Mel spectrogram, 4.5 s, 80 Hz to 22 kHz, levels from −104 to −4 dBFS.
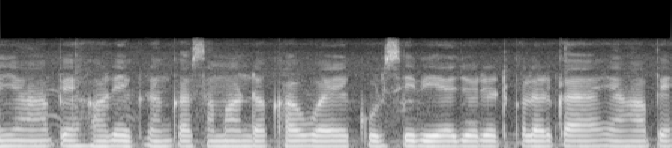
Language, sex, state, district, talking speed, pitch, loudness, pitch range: Hindi, male, Bihar, West Champaran, 280 wpm, 140 Hz, -16 LUFS, 140-145 Hz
